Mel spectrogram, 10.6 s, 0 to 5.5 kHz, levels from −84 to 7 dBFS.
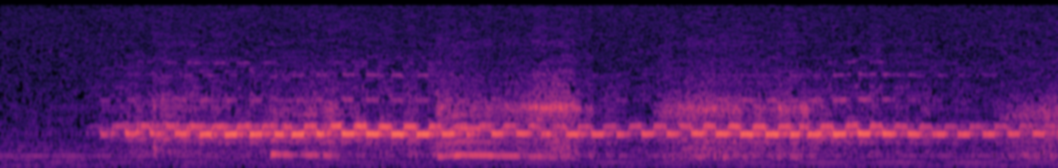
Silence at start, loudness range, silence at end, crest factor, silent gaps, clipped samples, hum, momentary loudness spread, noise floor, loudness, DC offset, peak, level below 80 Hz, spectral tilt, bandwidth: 0 s; 3 LU; 0 s; 10 dB; none; under 0.1%; 50 Hz at -60 dBFS; 8 LU; -49 dBFS; -28 LUFS; under 0.1%; -16 dBFS; -60 dBFS; -8 dB/octave; 5.2 kHz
